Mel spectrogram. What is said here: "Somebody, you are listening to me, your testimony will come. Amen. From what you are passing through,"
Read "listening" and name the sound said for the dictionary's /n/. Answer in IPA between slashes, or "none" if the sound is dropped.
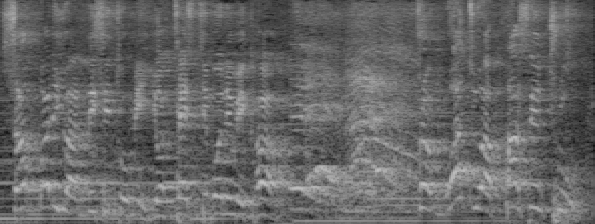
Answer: none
